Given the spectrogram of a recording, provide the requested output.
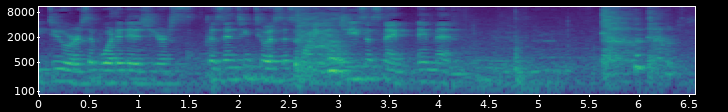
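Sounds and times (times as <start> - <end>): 
speech: 0.1 - 4.5
person coughing: 2.6 - 3.1, 5.6 - 6.5.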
